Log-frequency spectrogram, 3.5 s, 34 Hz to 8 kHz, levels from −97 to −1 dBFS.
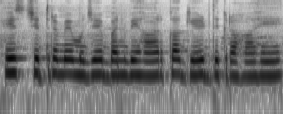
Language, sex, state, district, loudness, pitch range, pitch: Hindi, female, Madhya Pradesh, Bhopal, -16 LUFS, 215-230 Hz, 220 Hz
